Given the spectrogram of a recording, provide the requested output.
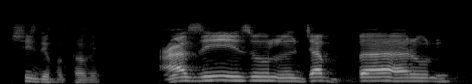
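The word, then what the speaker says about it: الْجَبَّارُ: আজিজুল জাব্বারুল, জাব্বা একালিফ টানতে হবে, জাব্বারুল মুতাকাব্বির, মুতাকাব্বির, কিন্তু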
